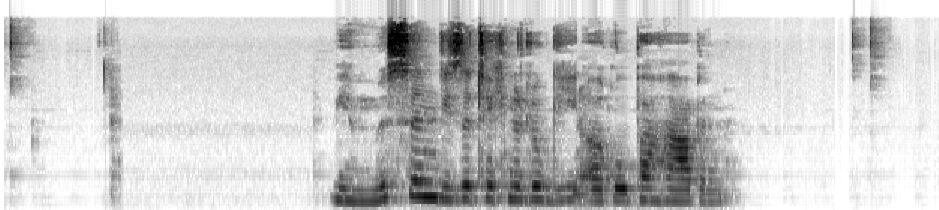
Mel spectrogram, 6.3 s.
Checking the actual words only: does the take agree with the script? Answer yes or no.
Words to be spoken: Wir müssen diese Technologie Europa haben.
yes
